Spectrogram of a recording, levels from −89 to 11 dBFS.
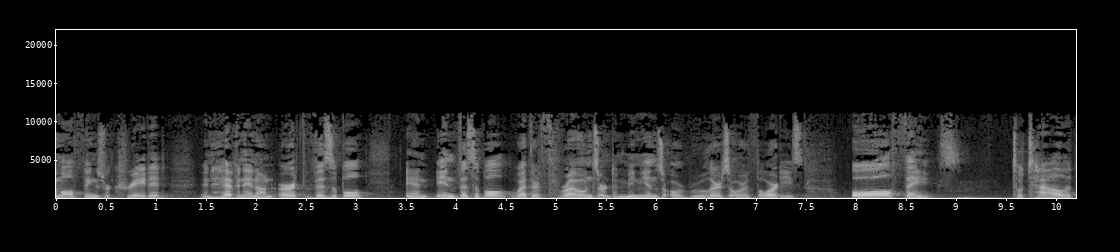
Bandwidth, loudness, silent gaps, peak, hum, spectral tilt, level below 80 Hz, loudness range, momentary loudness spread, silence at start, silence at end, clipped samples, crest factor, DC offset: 11.5 kHz; -23 LUFS; none; -6 dBFS; none; -4.5 dB/octave; -44 dBFS; 2 LU; 12 LU; 0 s; 0 s; under 0.1%; 18 dB; under 0.1%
